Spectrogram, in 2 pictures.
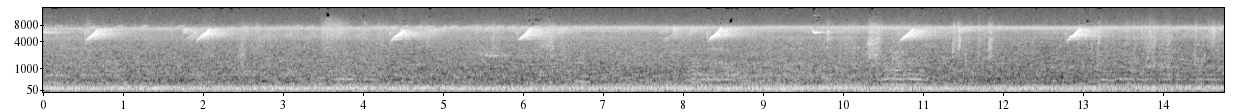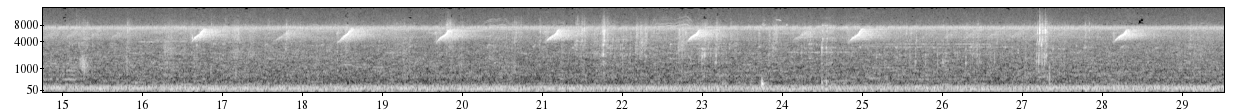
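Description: Forest insects: a steady high-pitched insect drone, with a short rising chirp repeated about every second or so, over a steady low rumble.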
